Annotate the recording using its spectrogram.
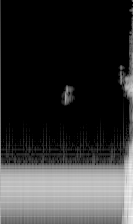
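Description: A steady low hum: one unchanging tone, with no other sound over it.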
